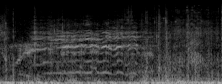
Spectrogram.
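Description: A horse in the video game Skyrim lets out a long, wavering whinny that rises and falls for about a second and a half over a loud, rumbling game backdrop, with hoof clatter around it.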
